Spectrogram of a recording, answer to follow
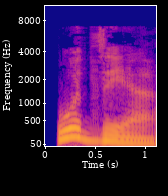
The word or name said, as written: woodsia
